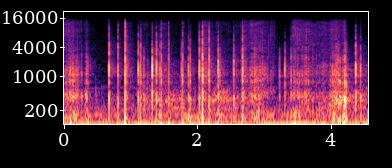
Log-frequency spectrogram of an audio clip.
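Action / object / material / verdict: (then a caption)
scrape / pebbled leather handbag / leather / none. Long nails scratch across the textured front panel of a hollow, medium, structured red pebbled grained leather (or faux leather) handbag held close to the microphone. A quick run of short, dry scratching strokes and crisp ticks sits over a steady low hum.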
